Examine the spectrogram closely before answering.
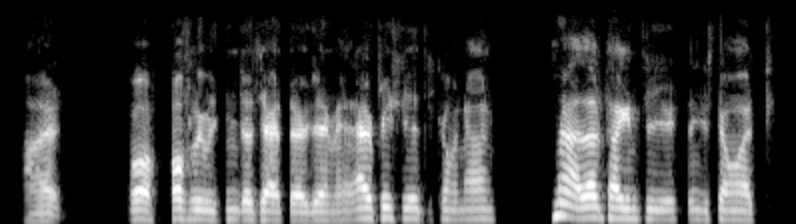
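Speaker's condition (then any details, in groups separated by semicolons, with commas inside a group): Cerebral palsy; caused by stroke at birth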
